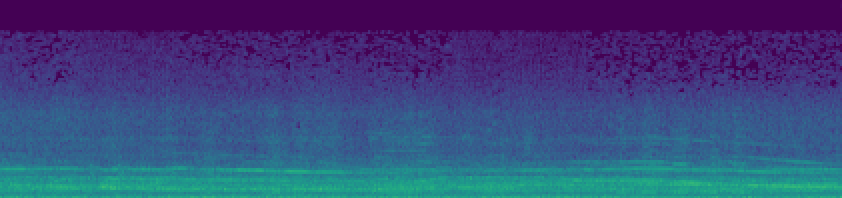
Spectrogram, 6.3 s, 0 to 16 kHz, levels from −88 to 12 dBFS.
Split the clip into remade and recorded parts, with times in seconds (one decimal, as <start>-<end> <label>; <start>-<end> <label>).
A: 0.0-0.6 recorded; 0.6-1.3 remade; 1.3-3.4 recorded; 3.4-4.4 remade; 4.4-6.3 recorded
